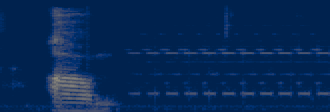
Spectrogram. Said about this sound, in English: And phone ringing.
